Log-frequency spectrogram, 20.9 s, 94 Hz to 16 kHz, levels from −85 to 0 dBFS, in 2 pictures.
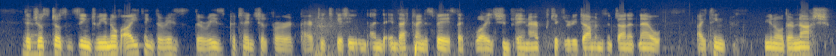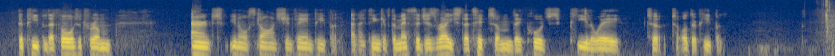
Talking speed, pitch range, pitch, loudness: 215 wpm, 100-110 Hz, 105 Hz, -16 LUFS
